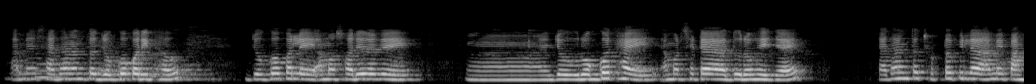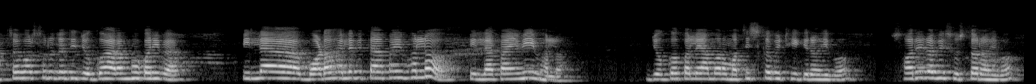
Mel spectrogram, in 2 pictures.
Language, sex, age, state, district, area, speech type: Odia, female, 30-45, Odisha, Kendrapara, urban, spontaneous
